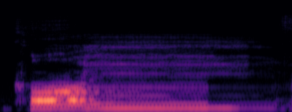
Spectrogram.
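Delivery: slow, exaggerated convegno, lip on teeth at n. Showing the word slowed down to reveal the lip movement: slowed down, exaggerated. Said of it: "If I slow that down".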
